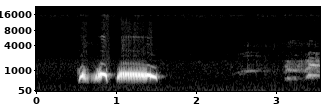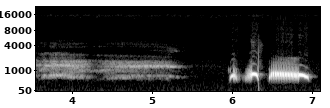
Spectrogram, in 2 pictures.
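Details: Decoy spotted dove calling to stir up wild males. A low coo-coo then a long purring croo opens and closes the recording. Between them comes a fainter, higher, rasping, drawn-out sound.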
